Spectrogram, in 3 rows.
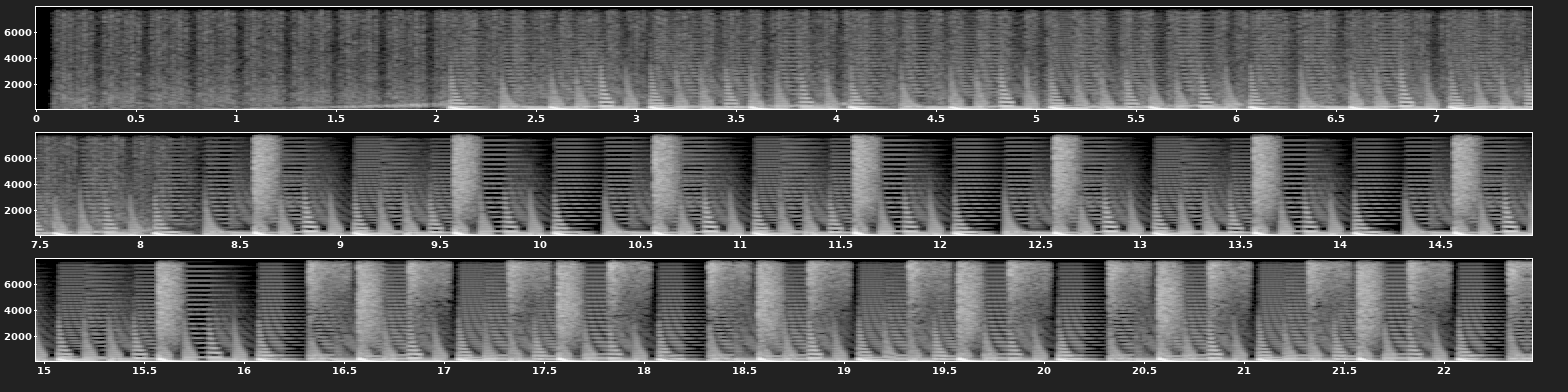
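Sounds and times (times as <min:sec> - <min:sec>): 
electro music: 0:01.1 - 0:22.4.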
